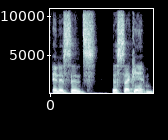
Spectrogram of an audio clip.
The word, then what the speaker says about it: Innocenceii: n o c n c e i i pronounced innocence the second but i just refer to myself as innocence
